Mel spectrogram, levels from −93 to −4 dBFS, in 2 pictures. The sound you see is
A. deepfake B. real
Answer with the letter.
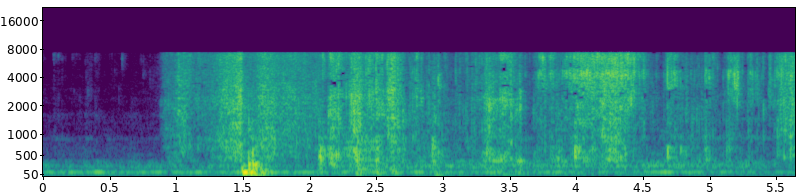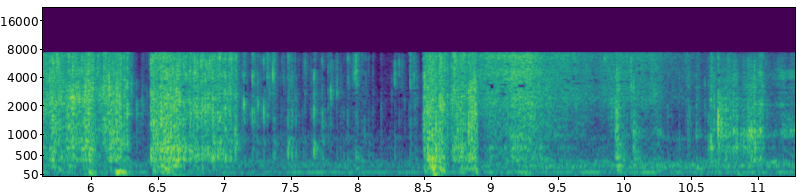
B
